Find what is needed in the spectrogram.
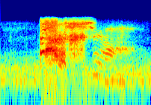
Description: Today I had a very intense and loud sneezing fit...enjoy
